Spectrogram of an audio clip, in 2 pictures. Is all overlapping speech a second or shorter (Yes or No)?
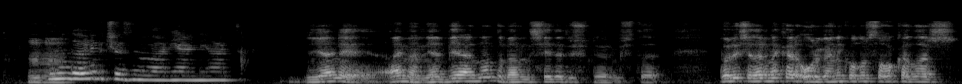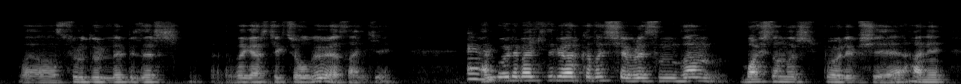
Yes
